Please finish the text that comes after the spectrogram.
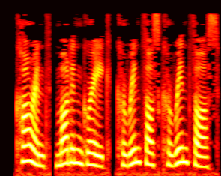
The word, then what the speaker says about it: Κόρινθος: Corinth, modern Greek, Corinthos, Corinthos, pronounced Corinthita os, listen, ancient Doric Greek, Erinthos, Corinthos, is an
